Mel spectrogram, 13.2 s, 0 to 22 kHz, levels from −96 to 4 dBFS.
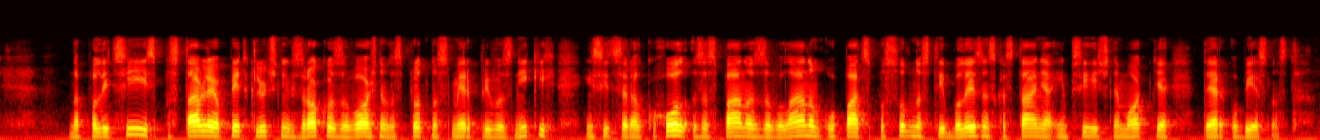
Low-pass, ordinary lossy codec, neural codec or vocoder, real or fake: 7.2 kHz; Opus, 64 kbps; none; real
